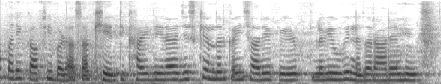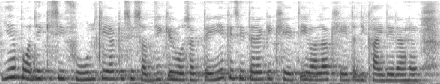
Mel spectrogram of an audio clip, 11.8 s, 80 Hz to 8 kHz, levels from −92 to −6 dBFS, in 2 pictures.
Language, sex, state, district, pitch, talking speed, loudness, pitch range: Hindi, female, Maharashtra, Solapur, 235 Hz, 205 wpm, -31 LUFS, 220-265 Hz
